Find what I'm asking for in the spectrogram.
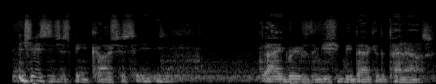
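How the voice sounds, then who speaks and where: Amid clear background noise, a man puts on a raspy character voice at a medium pitch and rattles along at a very fast pace. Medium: short film. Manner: earnest.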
